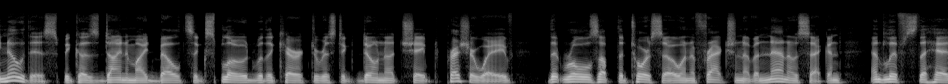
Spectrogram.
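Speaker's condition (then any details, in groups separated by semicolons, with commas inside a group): No condition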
